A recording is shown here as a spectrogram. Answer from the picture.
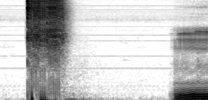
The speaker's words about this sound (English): Or he holds on to the end of it's basically cattle prod, you know. More or less, yeah. He hangs on to that when I give it the juice, and here's what it sounds like, in case you haven't heard.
